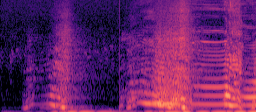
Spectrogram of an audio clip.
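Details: Lions of a pride roaring on the eastern side of a river, answering a neighbouring pride's roars and claiming territory: deep, moaning roars swell and fade in overlapping bouts, with a closer, louder roar in the second half.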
